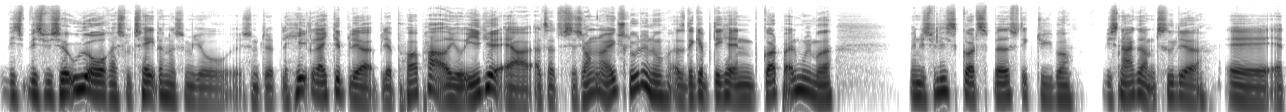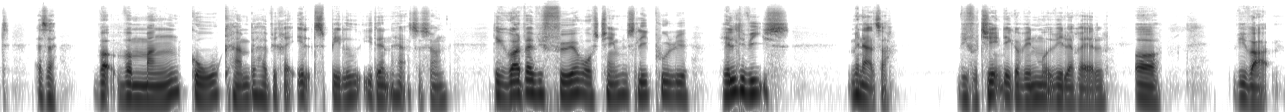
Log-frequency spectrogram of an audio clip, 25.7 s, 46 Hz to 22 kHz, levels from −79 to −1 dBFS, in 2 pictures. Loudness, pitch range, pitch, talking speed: -18 LUFS, 100-125 Hz, 110 Hz, 210 wpm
